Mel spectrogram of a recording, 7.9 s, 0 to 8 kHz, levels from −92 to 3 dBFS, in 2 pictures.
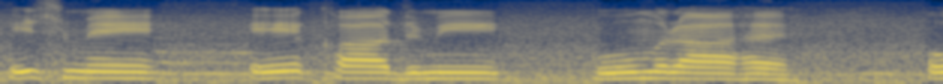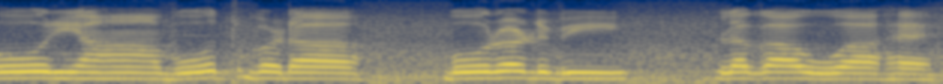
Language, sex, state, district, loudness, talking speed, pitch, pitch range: Hindi, female, Haryana, Rohtak, -12 LUFS, 115 wpm, 215 Hz, 210-225 Hz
